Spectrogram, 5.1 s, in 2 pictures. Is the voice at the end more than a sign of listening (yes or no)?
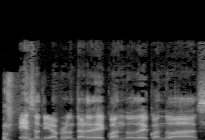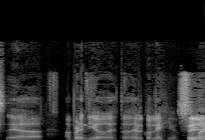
yes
